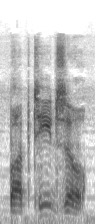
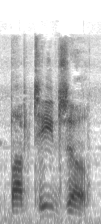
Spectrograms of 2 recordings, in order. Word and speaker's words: Baptizo: Baptizo. Baptizo. Yeah, and that would be the pronunciation in the Greek for this word baptize.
